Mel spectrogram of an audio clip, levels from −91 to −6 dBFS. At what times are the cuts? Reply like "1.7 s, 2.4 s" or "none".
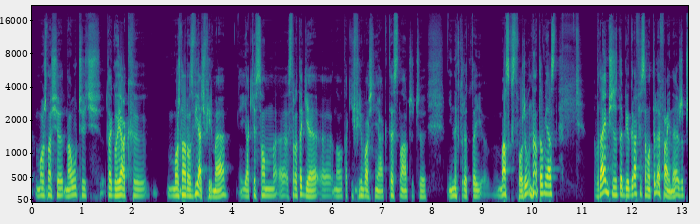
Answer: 7.5 s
